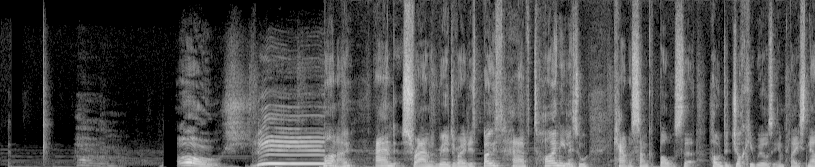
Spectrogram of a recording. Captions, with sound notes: (gasps) Oh, shiiiii-- Mono and shroud rear derailleurs both have tiny little counter-sunk bolts that hold the jockey wheels in place.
